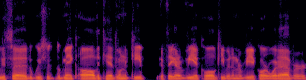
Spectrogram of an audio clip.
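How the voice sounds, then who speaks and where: A man with an American accent, an ordinary speaking voice, a fairly low pitch, ordinary pitch variation and a fairly quick pace. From Virginia. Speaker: podcast co-host. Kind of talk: casual chat.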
